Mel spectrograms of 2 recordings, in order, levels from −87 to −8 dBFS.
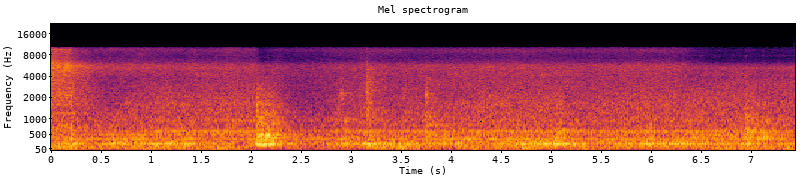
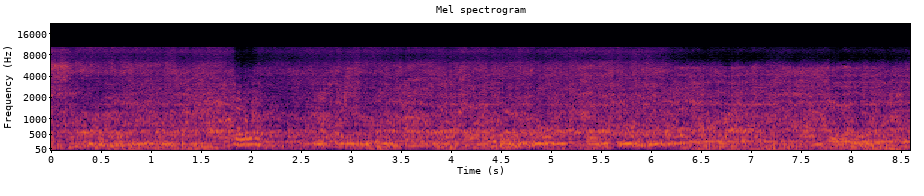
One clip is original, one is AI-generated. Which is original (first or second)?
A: first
